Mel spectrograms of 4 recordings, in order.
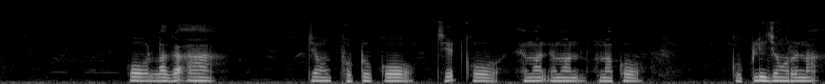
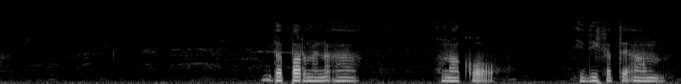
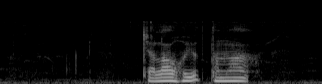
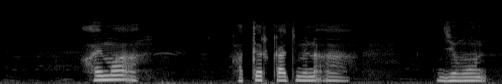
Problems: constant background noise, background conversations at intervals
